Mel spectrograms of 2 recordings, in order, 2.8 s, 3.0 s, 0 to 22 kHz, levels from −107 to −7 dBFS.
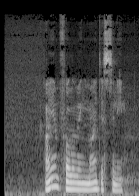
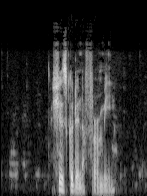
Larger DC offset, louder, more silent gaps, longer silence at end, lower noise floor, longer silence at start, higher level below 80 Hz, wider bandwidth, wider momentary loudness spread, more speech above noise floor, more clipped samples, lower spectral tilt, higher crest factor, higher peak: neither; second, -29 LUFS vs -23 LUFS; neither; second, 0.05 s vs 0.65 s; second, -54 dBFS vs -65 dBFS; second, 0.1 s vs 1.05 s; first, -54 dBFS vs -64 dBFS; first, 16 kHz vs 12 kHz; second, 5 LU vs 16 LU; second, 26 dB vs 40 dB; neither; first, -6 dB/octave vs -2.5 dB/octave; second, 16 dB vs 22 dB; second, -14 dBFS vs -6 dBFS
